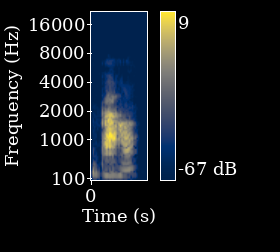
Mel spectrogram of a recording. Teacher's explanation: हिंदी में स्पर्श घोष महाप्राण ओष्ठ व्यंजन ध्वनि भा है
